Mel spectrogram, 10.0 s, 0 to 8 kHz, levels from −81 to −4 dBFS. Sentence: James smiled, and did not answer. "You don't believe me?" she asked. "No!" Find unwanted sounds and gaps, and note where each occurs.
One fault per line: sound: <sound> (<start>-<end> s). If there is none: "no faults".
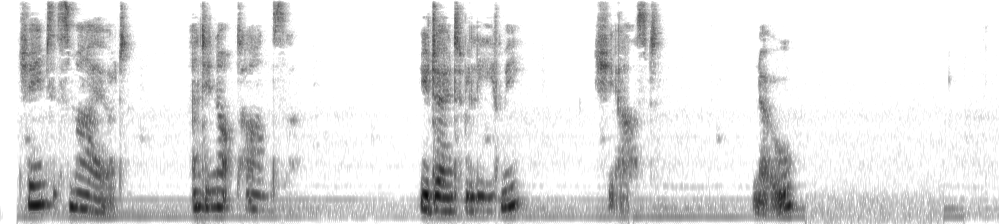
no faults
